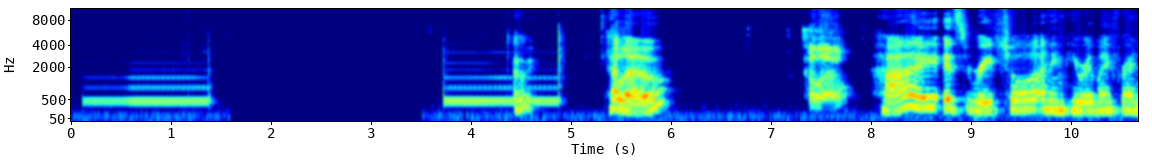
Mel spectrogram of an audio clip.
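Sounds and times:
steady electronic telephone tone before a call: 0.1s - 1.4s, 3.7s - 4.9s
speech: 4.4s - 4.7s, 5.4s - 6.0s, 7.4s - 10.6s.

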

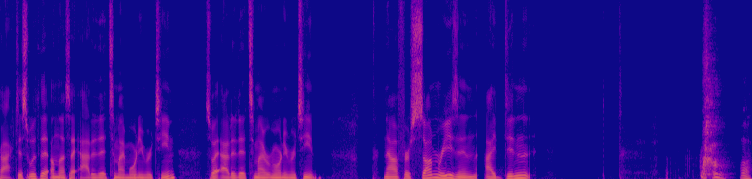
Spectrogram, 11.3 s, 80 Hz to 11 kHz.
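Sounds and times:
speech: 0.0s - 4.9s, 5.7s - 8.1s, 10.5s - 11.2s
loud sneeze: 10.5s - 11.2s.

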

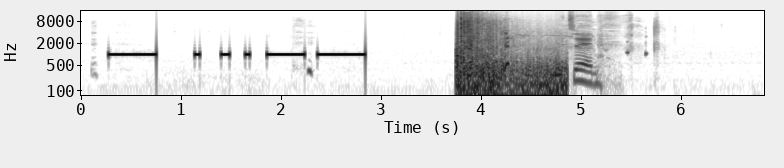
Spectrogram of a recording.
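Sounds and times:
clear electronic beeps of a message notification: 1.4s - 2.9s
abrupt loud burst of harsh noise: 3.8s - 4.9s
speech: 4.9s - 5.4s.

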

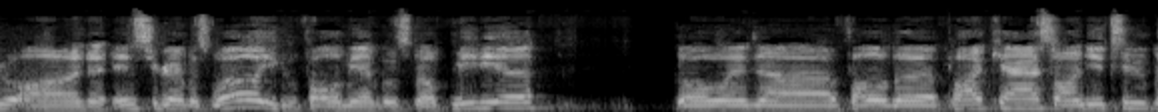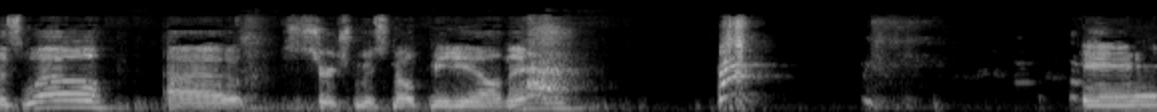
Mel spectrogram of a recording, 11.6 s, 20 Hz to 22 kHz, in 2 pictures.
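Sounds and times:
speech: 0.0s - 8.8s, 11.2s - 11.5s
dog barking: 8.4s - 8.8s, 9.4s - 9.7s.

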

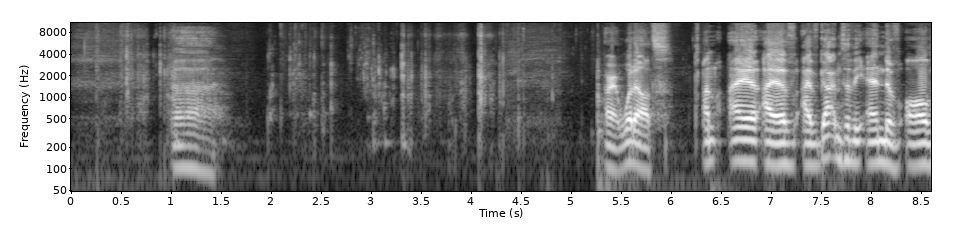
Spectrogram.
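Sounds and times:
speech: 1.0s - 1.6s, 5.3s - 8.6s
water pouring into a container: 2.0s - 3.6s.

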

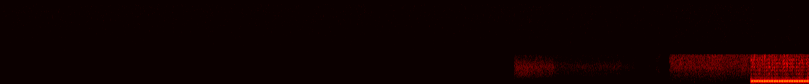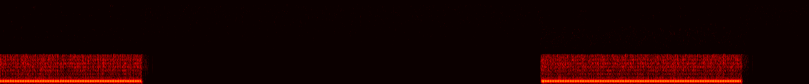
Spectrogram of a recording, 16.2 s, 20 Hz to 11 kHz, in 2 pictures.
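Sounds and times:
telephone ringback tone buzzing: 7.5s - 9.5s, 13.5s - 15.5s.

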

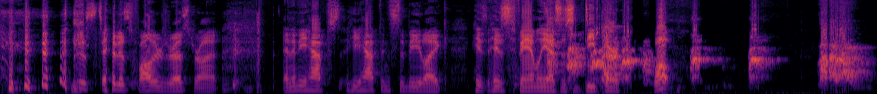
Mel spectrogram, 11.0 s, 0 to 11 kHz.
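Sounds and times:
speech: 0.1s - 8.8s
dog barking: 6.8s - 10.9s.

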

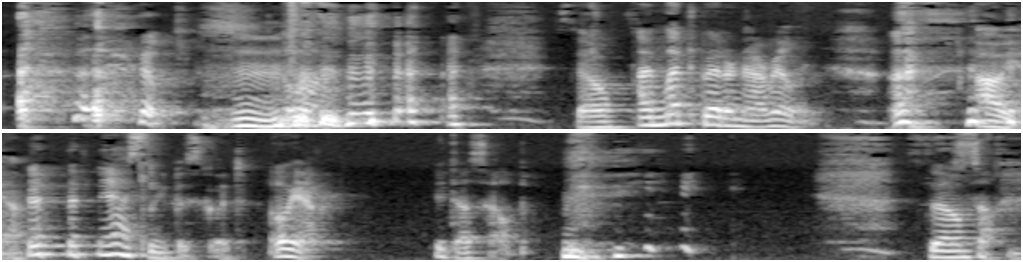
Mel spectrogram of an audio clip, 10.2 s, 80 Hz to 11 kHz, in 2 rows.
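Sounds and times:
person coughing harshly: 0.0s - 2.4s
speech: 0.7s - 8.6s, 9.2s - 10.1s.

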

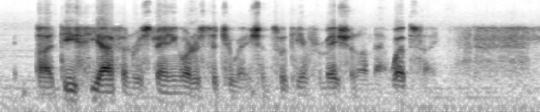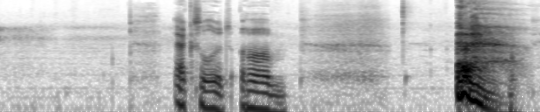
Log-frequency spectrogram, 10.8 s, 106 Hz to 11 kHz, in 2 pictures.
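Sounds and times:
speech: 0.6s - 4.4s, 7.1s - 8.5s
throaty cough: 10.0s - 10.7s.

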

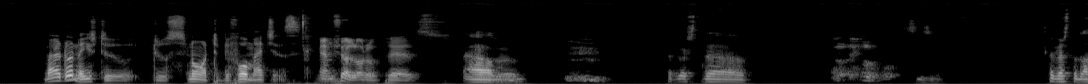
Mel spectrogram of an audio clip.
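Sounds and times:
speech: 0.4s - 6.1s, 6.7s - 7.6s, 8.3s - 9.5s, 10.5s - 10.8s
person clearing throat: 5.7s - 6.1s, 8.3s - 8.9s.

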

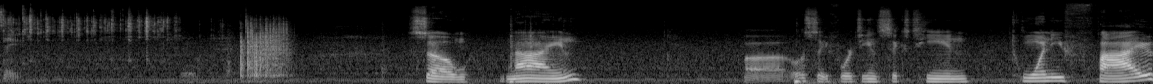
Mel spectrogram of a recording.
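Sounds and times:
dice clattering across a table: 0.0s - 3.0s
speech: 4.2s - 5.9s, 7.4s - 11.5s.

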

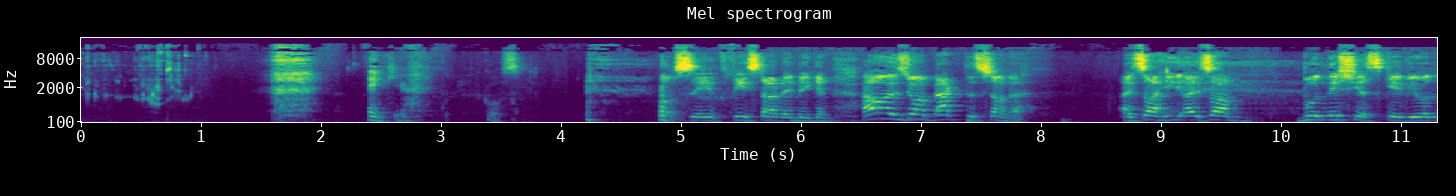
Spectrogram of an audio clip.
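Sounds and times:
drink poured from a bottle into a glass: 0.0s - 1.1s
trickling drips: 0.0s - 1.1s
speech: 2.4s - 3.8s, 4.8s - 8.0s, 8.7s - 11.2s.

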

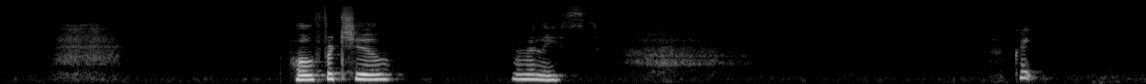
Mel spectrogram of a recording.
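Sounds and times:
speech: 3.0s - 4.0s, 5.1s - 5.8s, 10.2s - 10.4s
deep breath drawn in through the nose or mouth: 6.2s - 7.5s.

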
